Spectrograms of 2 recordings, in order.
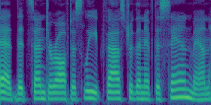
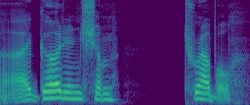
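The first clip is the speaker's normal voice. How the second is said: put-on slurred speech. As Oz, answering Beth's question, slurred. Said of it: "he slurred".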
